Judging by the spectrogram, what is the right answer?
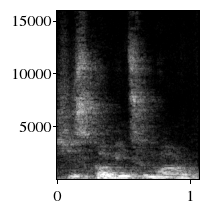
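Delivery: statement tune with pitch falling on tomorrow. Intonation lesson, example of a statement: falling pitch on tomorrow. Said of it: "You see that it ends with a downward pitch".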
